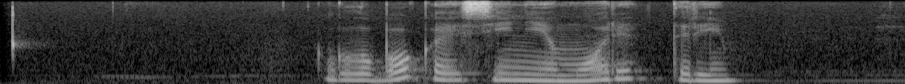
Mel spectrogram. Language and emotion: Russian, neutral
